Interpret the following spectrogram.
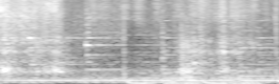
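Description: A gloved hand rubbing dry bath-bomb powders through a stainless steel mesh sieve, a soft, scratchy rubbing of powder on metal mesh. Faint background music runs underneath.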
